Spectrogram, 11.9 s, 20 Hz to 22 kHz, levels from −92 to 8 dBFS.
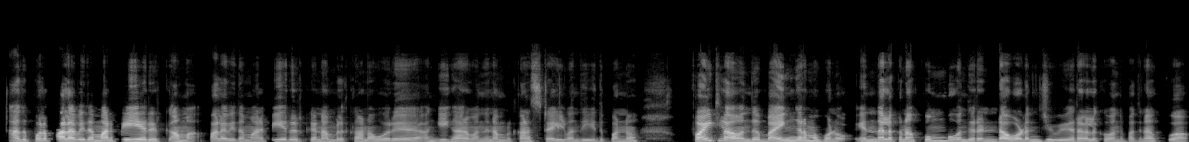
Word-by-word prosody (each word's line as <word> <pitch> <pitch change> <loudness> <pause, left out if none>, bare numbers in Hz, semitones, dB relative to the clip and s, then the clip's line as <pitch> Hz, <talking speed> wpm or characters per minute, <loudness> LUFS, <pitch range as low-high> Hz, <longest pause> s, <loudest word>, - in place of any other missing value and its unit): அதுப்போல 235 +6 +1
பலவிதமான 240 +1 +6
பேர் 245 +2 +5
இருக்கு. 205 0 -7
ஆமா. 200 -3 -2 0.2
பலவிதமான 205 -1 -3
பேர் 240 +1 -2
இருக்கு. 225 +2 -6
நம்மளுக்கான 215 +3 -4
ஒரு 195 -2 -3 0.3
அங்கீகாரம் 215 0 -4
வந்து, 210 +3 -8
நம்பளுக்கான 205 +3 -5
ஸ்டைல் 210 +1 -4
வந்து 195 +1 -9
இது 195 +1 -14
பண்ணும். 205 +8 -6 0.6
ஃபைட்ல 290 +2 +7
வந்து 215 +2 -1
பயங்கரமா 260 +6 +4
பண்ணுவோம். 175 -5 -5
எந்த 235 +5 -2
அளவுக்குன்னா 245 0 +1
கொம்பு 250 +4 -2
வந்து 235 -1 -3
2ஆ 210 +3 +1
உடைஞ்சி 220 +3 -2
விழுற 215 +2 -3
அளவுக்கு 200 +1 -5
வந்து 185 -2 -11
பாத்தீங்கன்னா, 205 +5 -4 0.2
வ - - -2
220 Hz, 160 wpm, -24 LUFS, 205-240 Hz, 0.6 s, ஃபைட்ல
